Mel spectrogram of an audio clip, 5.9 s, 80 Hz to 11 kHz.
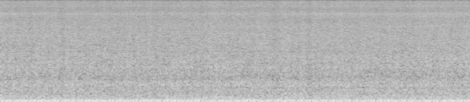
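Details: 1977 Chevrolet C10 Cheyenne, 350 four-barrel 165 hp: low, loping V8 idle with an uneven beat about three times a second, one cylinder dead; likely a flat cam lobe or lifter. Rough idle, dead cylinder.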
